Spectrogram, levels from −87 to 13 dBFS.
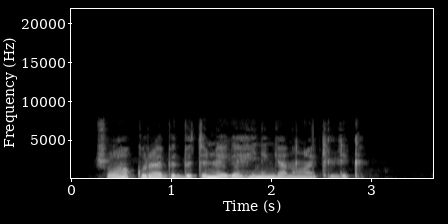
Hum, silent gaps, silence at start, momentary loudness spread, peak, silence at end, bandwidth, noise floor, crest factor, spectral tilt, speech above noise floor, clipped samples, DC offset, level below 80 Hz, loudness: none; none; 0.3 s; 15 LU; -6 dBFS; 0.75 s; 5.8 kHz; -82 dBFS; 14 dB; -10 dB/octave; 64 dB; under 0.1%; under 0.1%; -58 dBFS; -18 LUFS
